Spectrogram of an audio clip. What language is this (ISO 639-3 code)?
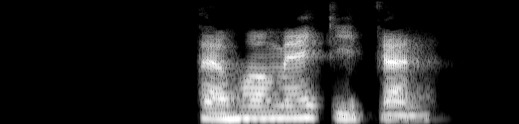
tha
